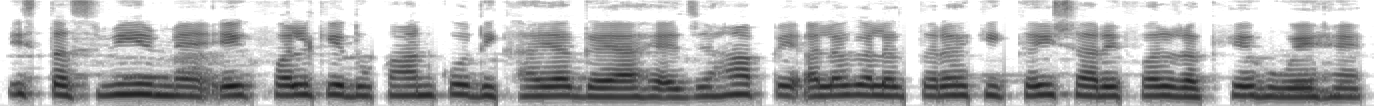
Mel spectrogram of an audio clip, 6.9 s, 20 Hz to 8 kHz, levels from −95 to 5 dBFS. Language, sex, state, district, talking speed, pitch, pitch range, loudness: Hindi, female, Jharkhand, Deoghar, 200 wpm, 225 Hz, 215-235 Hz, -15 LUFS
